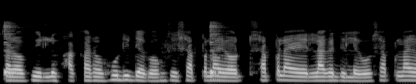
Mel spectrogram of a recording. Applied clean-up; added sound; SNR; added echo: classical method Wiener filter.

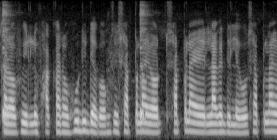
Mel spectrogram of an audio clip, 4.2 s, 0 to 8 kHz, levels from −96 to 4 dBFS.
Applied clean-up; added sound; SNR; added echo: none; Cowbell; 11 dB; none.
